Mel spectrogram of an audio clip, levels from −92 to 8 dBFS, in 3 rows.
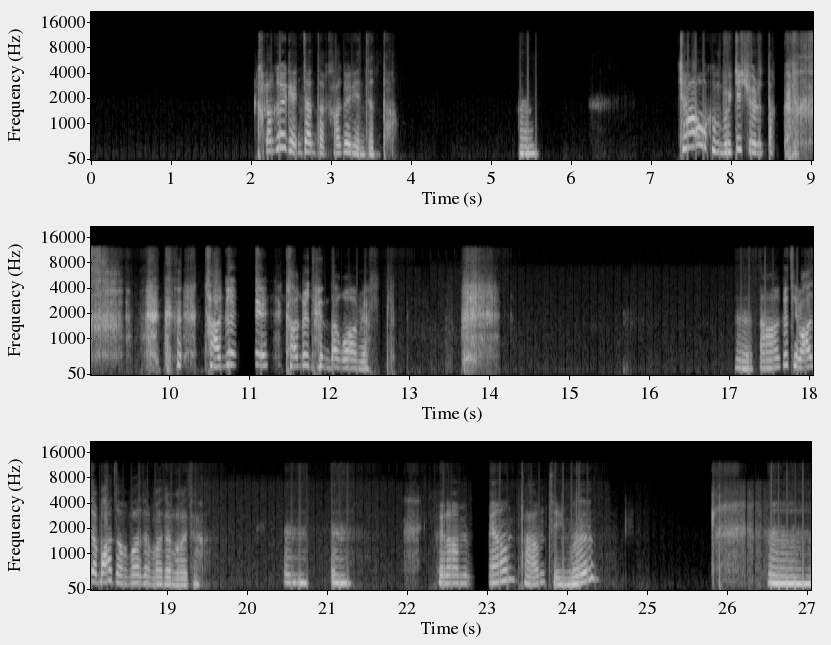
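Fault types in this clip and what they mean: Gain pumping: The level swing is large, around 20 dB. Loud and quiet passages sit unnaturally close in level, so the speech sounds squashed. The likely cause is a preamp gain set far too high, with a fast compressor or limiter clamping down on every peak and then releasing.
Periodic USB or driver dropouts: Short gaps of silence break into the audio at a steady rate of ten per second. They run from 0.14 s to 26.95 s, and each gap lasts about 10 ms. They are heard as a regular ticking or popping texture over the speech. This even spacing fits a background process that stalls the USB bus or audio driver on a fixed cycle, so a slice of audio is lost each time.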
